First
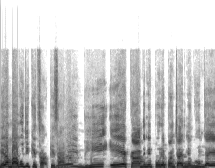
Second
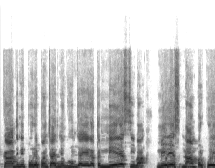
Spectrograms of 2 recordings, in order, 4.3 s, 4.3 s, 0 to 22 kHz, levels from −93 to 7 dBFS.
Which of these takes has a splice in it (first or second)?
first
